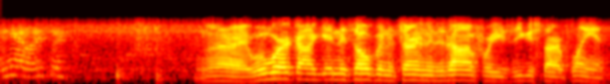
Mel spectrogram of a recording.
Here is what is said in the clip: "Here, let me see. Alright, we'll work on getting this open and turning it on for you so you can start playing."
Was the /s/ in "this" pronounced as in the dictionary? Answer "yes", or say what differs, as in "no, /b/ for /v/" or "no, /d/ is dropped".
yes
